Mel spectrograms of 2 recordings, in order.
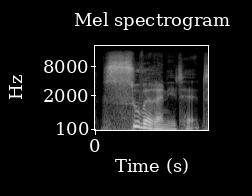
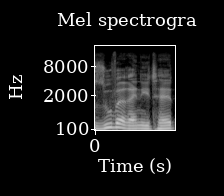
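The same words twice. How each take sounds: First: The word begins with a sharp, voiceless s sound. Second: The word begins with a soft, voiced s sound. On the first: The speaker calls it right. "Also ganz wichtig mit einem scharfen S am Anfang" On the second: The speaker calls it wrong. "ist halt falsch"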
